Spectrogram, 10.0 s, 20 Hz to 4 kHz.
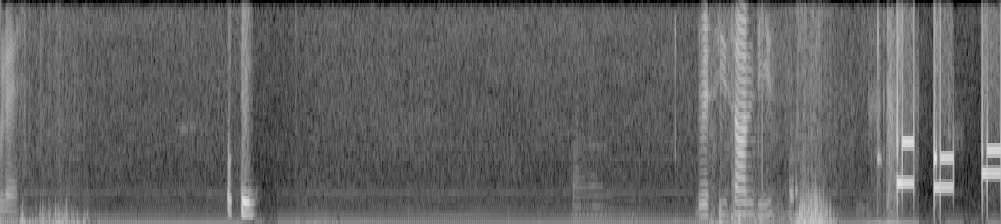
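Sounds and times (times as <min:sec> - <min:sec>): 
faint low hum: 0:00.0 - 0:10.0
speech: 0:02.4 - 0:02.7, 0:07.0 - 0:08.4
telephone keypad tones from pressing keys: 0:09.0 - 0:10.0.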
